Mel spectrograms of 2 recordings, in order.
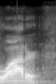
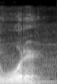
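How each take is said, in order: First: It is said in a Texas accent. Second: It is said in a New Jersey accent. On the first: "you might go to Texas, they might say" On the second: "like New Jersey, they might say"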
